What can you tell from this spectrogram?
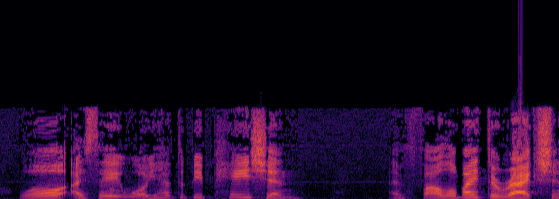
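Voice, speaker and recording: With a Chinese accent, the speaker keeps a moderate pace and makes very wide pitch swings. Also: woman, big swings in loudness. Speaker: mortgage lender. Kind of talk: panel discussion.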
